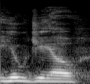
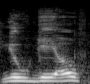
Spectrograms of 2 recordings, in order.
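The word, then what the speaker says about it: Yu-Gi-Oh!: games are this is i used to pronounce it eugeo uh but as usual i've been pronouncing wrong you gio the duelist of the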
